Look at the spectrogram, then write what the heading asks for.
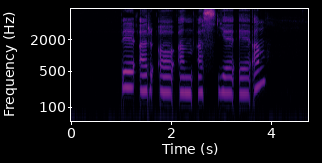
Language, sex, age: Norwegian, female, 26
